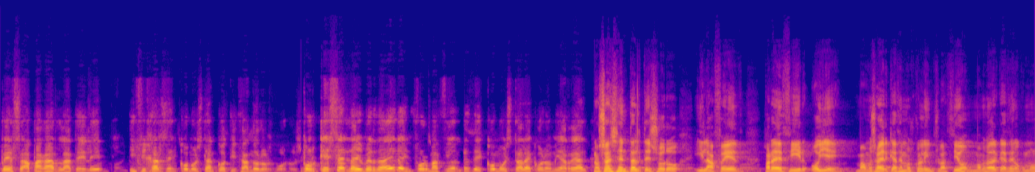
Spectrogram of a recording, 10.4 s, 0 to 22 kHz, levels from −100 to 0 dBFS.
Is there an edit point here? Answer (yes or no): yes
